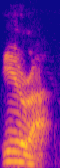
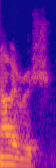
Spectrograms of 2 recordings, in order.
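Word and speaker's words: Éire: above the two euro is era which is ireland in irish era okay i would pronounce that too i would have said iri it's it's the euro era era i'm gonna try to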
